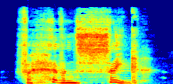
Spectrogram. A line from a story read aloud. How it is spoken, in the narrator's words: I cried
